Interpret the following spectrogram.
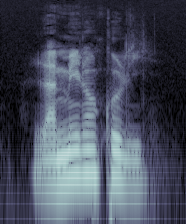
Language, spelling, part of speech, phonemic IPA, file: French, mélancolie, noun, /me.lɑ̃.kɔ.li/, Fr-mélancolie.ogg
